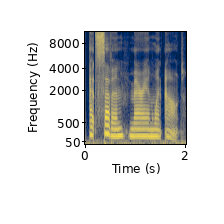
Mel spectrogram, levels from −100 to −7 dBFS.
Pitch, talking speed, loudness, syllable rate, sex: 165 Hz, 145 wpm, -18 LUFS, 3.9 syllables/s, female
